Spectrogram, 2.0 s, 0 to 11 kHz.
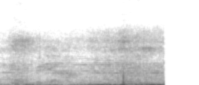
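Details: Honda Livo 110 single-cylinder engine just reassembled: low, even putter at idle with a steady beat, nothing knocking or rattling; running cleanly.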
